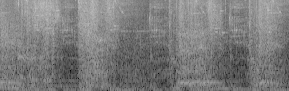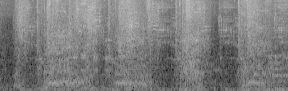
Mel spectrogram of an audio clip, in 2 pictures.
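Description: Magic spells crackle and whoosh in repeated bursts.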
